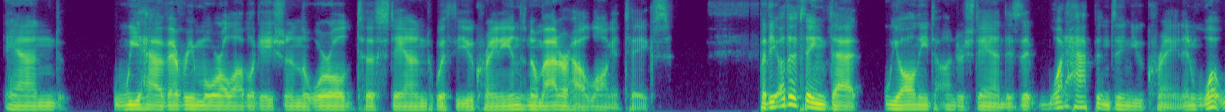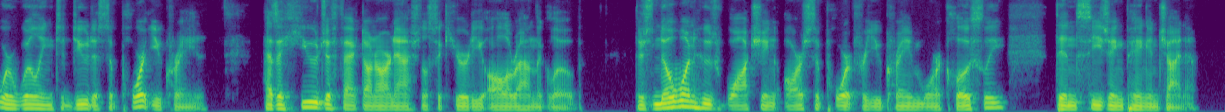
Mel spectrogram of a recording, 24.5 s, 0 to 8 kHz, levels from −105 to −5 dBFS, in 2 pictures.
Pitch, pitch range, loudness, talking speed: 90 Hz, 85-100 Hz, -21 LUFS, 180 wpm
